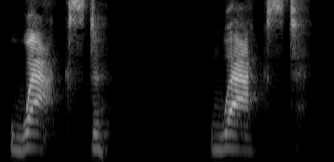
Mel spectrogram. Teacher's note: And that makes sense that waxed says t at the end because when I hold my hand to my throat and make the x sound, I can tell it's voiceless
